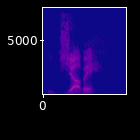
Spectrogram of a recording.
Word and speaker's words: Yahvé: Que, por ejemplo, nosotros en España llamamos a Jehová, Jehová, pero en otros lugares le llaman Yahvé, o Yahvé, como yo lo puedo pronunciar, o Jehová, cuando se pronuncia en inglés. ¿Por qué? Porque una J en realidad es una Y.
